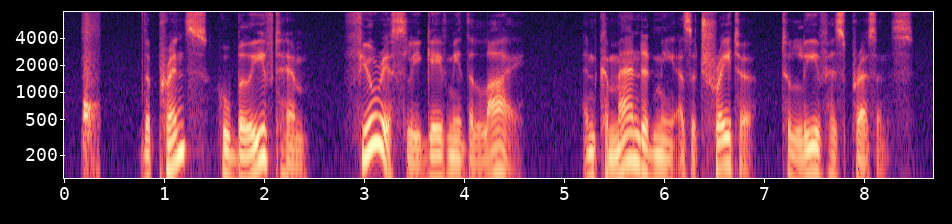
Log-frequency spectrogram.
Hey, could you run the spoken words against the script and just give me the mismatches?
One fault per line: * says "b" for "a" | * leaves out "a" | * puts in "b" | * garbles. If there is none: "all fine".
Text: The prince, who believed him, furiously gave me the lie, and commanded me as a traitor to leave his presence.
all fine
